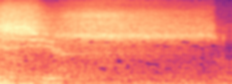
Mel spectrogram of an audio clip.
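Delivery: breathy whisper of necios; preacher hushes the last word. Acted. Preacher hushing the crowd, whispered.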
